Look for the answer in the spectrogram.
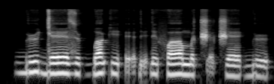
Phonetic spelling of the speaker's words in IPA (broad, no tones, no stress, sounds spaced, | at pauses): ɡ͡b ʉ ɟ eː z ʉ ɡ͡b ɐ k i ʔ ḛ ɗ ḭ ɗ i f ɐː m ə t͡ʃ ə̰ t͡ʃ eː ɡ͡b ʉ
